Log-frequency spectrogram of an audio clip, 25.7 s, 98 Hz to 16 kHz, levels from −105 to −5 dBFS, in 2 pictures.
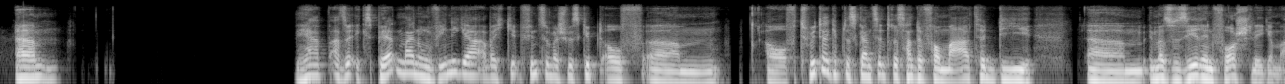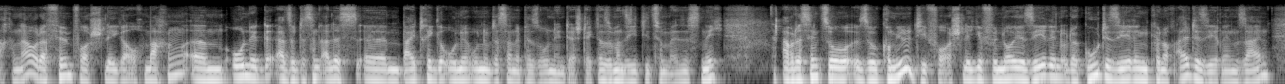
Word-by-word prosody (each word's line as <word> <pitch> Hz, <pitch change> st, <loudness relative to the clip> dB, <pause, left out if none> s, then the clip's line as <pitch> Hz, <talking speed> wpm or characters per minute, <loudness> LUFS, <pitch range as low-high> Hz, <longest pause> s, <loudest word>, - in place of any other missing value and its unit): Ähm 135 Hz, -2 st, +1 dB, 2.4 s
Ja, 155 Hz, +7 st, -3 dB
also, 170 Hz, -, -3 dB
Expertenmeinungen 165 Hz, -, -1 dB
weniger. 175 Hz, +1 st, 0 dB
Aber 145 Hz, -, -6 dB
ich 135 Hz, -, -11 dB
gib 175 Hz, -, -8 dB
finde 180 Hz, +1 st, -4 dB
zum 170 Hz, -, -4 dB
Beispiel, 150 Hz, 0 st, -4 dB
es -, -, -4 dB
gibt 160 Hz, -1 st, -3 dB
auf, 125 Hz, -1 st, -4 dB
ähm, 105 Hz, -5 st, -3 dB, 0.4 s
auf 95 Hz, -2 st, -4 dB
Twitter 190 Hz, +4 st, 0 dB
gibt 180 Hz, -1 st, -6 dB
es -, -, -1 dB
ganz 155 Hz, -2 st, +1 dB
interessante 150 Hz, -3 st, -1 dB
Formate, 130 Hz, +2 st, +1 dB
die, 120 Hz, -3 st, 0 dB, 0.5 s
ähm, 105 Hz, -2 st, 0 dB
immer 130 Hz, +2 st, +2 dB
so 125 Hz, -2 st, +1 dB
Serienvorschläge 125 Hz, -5 st, +2 dB
machen, 100 Hz, +7 st, -8 dB
ne, 180 Hz, -, -1 dB
oder 135 Hz, -9 st, +1 dB
Filmvorschläge 125 Hz, -4 st, -2 dB
auch -, -, -7 dB
machen, 155 Hz, +9 st, -2 dB
ähm, 120 Hz, -1 st, +2 dB
ohne 145 Hz, -1 st, +3 dB
d 145 Hz, +3 st, -3 dB
also, 125 Hz, -2 st, 0 dB
das 115 Hz, -3 st, -3 dB
sind 135 Hz, 0 st, -2 dB
alles, 125 Hz, 0 st, -1 dB
ähm, 120 Hz, -2 st, +1 dB
Beiträge, 120 Hz, +2 st, -1 dB
ohne 120 Hz, 0 st, +1 dB
ohne 120 Hz, -1 st, +2 dB
dass 110 Hz, 0 st, -5 dB
da 115 Hz, -, -3 dB
'ne 105 Hz, -, -1 dB
Person 105 Hz, 0 st, -4 dB
hintersteckt. 95 Hz, 0 st, -6 dB
Also, 110 Hz, -2 st, 0 dB
man 110 Hz, -, +3 dB
sieht 105 Hz, 0 st, -4 dB
die 105 Hz, -, -6 dB
zumindest 100 Hz, +3 st, -5 dB
nicht. 130 Hz, +2 st, 0 dB, 0.6 s
Aber 125 Hz, -1 st, +4 dB
das 125 Hz, 0 st, +4 dB
sind 145 Hz, -1 st, +3 dB
so 130 Hz, -2 st, +6 dB
so 125 Hz, 0 st, +3 dB
Community-Vorschläge 130 Hz, -, +2 dB
für 125 Hz, -1 st, +1 dB
neue 130 Hz, 0 st, +6 dB
Serien 145 Hz, +4 st, +3 dB
oder 110 Hz, -1 st, -1 dB
gute 145 Hz, +5 st, +3 dB
Serien, 125 Hz, 0 st, +4 dB
können 120 Hz, -1 st, 0 dB
auch 110 Hz, -, -13 dB
alte 140 Hz, -3 st, +1 dB
Serien 105 Hz, 0 st, -3 dB
sein, 115 Hz, -, -3 dB
125 Hz, 170 wpm, -23 LUFS, 115-145 Hz, 2.4 s, so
